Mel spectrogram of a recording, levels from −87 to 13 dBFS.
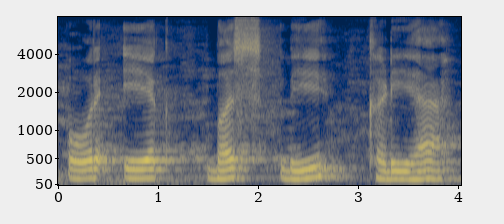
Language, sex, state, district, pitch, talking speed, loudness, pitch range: Hindi, male, Uttar Pradesh, Saharanpur, 155 Hz, 90 wpm, -15 LUFS, 150-160 Hz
